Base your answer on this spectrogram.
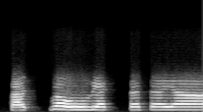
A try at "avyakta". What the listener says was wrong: Don't say vav. Tat vav vyakta. How you say av? How you say av? That same thing, tat vav.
